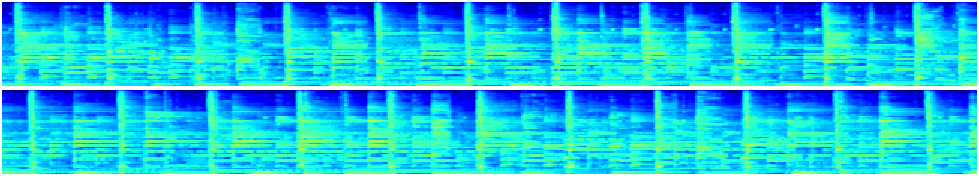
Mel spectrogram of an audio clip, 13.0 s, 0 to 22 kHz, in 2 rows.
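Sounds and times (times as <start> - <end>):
bluegrass music with plucked notes: 0.0 - 13.0.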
